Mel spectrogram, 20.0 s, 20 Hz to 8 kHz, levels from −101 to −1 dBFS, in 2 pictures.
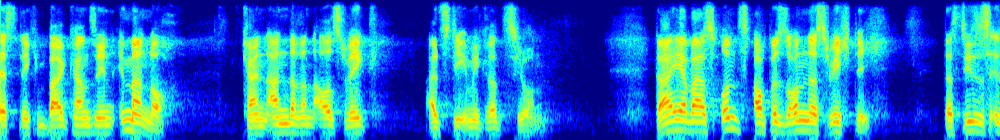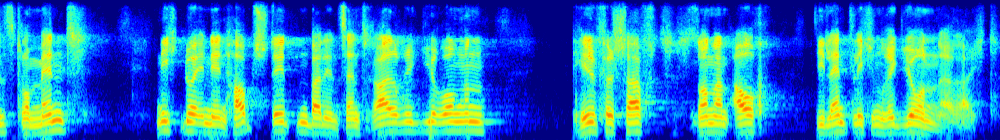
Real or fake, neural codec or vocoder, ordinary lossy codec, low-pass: real; none; Opus, 32 kbps; 7.2 kHz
